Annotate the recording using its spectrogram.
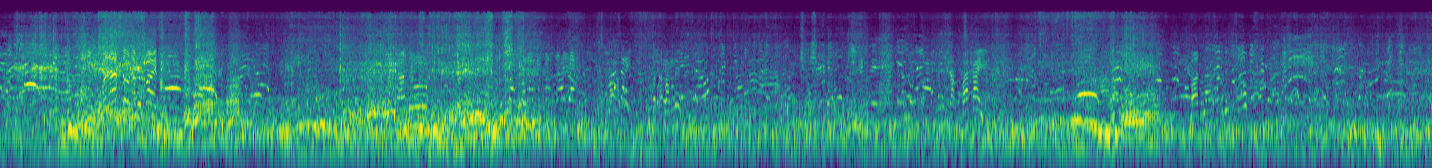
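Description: Racing motorcycle engines revving up and down as the bikes pass on a dirt motocross track, the pitch rising and falling over and over. The engines are loudest for the first ten seconds or so and again briefly about twenty-two seconds in.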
